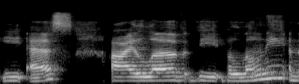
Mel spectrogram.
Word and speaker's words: Yves: And one of my favorite lunch meat brands is, I think it's called Ives, or pronounced Ives. It's Yves.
